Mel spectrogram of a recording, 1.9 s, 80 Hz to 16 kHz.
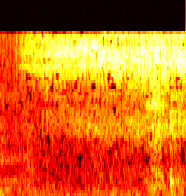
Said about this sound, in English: You're going to... pour water on it. Ordinary H2O.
